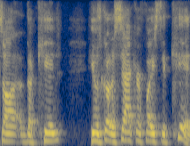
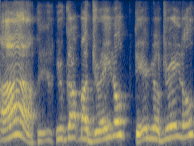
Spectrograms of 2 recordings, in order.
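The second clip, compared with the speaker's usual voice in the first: high, put-on, German-sounding movie accent; 5 semitones higher than usual. Describing a movie character who talked like a German, imitating a German accent. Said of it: "talking like he was German".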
